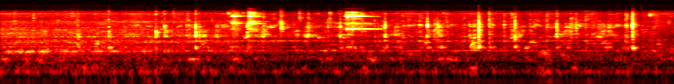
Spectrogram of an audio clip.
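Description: Metal teaspoon stirring cappuccino in a ceramic mug, clinking and tapping against the sides at an irregular pace, with a brief ringing clink about five seconds in.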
